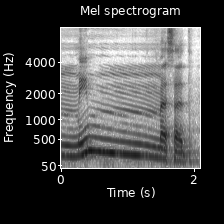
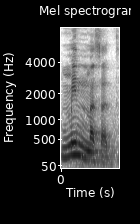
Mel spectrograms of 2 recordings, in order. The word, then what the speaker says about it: من مسد: therefore what happens is you remove the Noon and pronounce it with another Mim.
